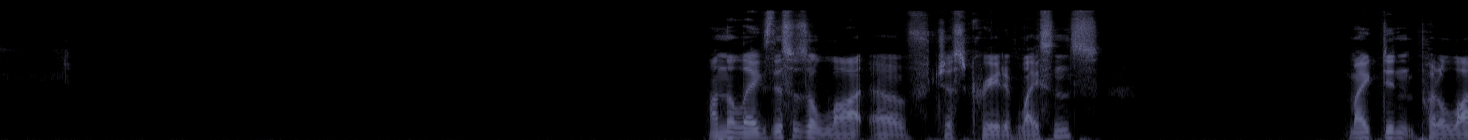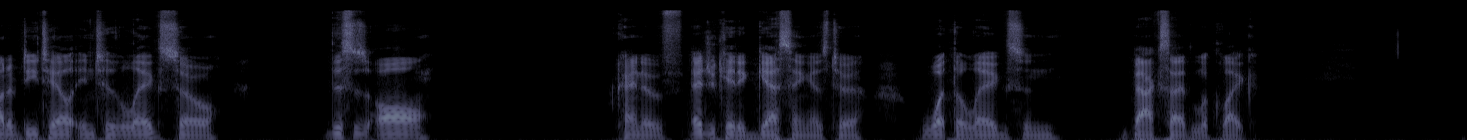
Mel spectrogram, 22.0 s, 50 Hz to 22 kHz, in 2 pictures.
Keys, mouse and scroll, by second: 7.8 f, 12.5 middle drag, 13.8 f, 16.4 f, 17.3 f, 18.3 f.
